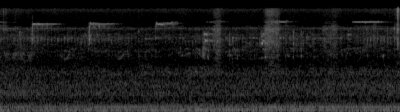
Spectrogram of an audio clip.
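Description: Steady low hum of vehicle engines from road traffic, holding one even drone with no rise or fall.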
